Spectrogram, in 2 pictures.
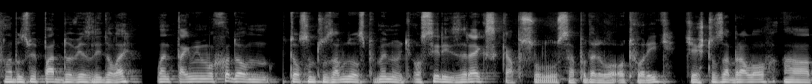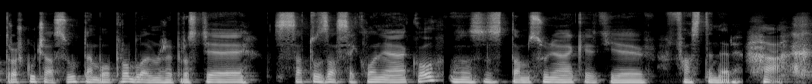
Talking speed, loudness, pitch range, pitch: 150 wpm, -20 LUFS, 105-120 Hz, 110 Hz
